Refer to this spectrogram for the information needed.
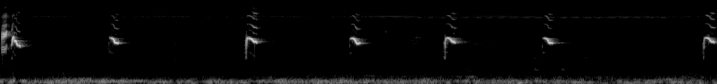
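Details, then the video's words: Sooty-headed bulbul (kutilang) tutor recording used to get other bulbuls singing: sharp whistled notes dropping from high to lower pitch, each a quick two-part slur, given about once a second, with a faint low hum beneath. "Masteran kutilang!!!kutilang paling dicari untuk membuat burung kutilang anda langsung ikut berbunyi"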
